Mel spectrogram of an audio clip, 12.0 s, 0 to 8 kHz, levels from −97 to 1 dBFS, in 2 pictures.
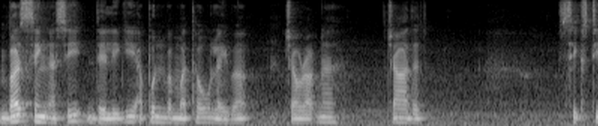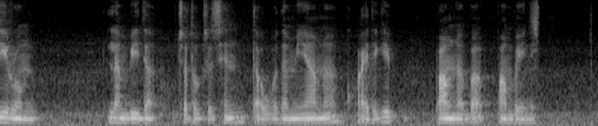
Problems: constant background noise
